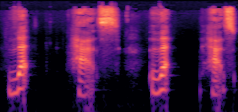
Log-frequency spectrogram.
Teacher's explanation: This is called a stopped T. So instead of making that T sound with a puff of air, your tongue's going to stop at the top of your mouth.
